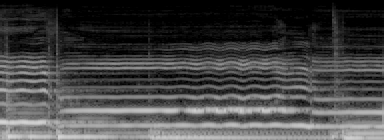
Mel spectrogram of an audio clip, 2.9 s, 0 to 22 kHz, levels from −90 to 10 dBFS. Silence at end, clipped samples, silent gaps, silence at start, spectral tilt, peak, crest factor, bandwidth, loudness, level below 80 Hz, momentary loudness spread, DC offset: 0 s; under 0.1%; none; 0 s; -8 dB/octave; -2 dBFS; 12 dB; 6.2 kHz; -15 LUFS; -24 dBFS; 5 LU; under 0.1%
